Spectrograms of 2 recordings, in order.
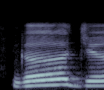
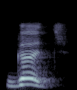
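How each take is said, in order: First: गज split into a long ग and a long ज; sounded out. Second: Said in the usual way. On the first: Shown as a demonstration. Teacher spelling गज for children, drawn out by sound. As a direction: stretch गज as two letter sounds. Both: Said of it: "इसका शुद्ध उच्चारण जो गज".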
